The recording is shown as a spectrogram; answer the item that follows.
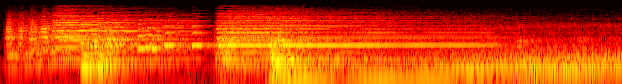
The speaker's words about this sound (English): The way we took off in Corey's Nash, I wasn't sure whether her license was for driving a car or an airplane.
